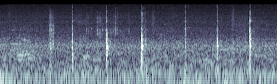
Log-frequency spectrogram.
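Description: Hatchet striking wood in short, sharp blows, about two a second, as a length of wood is trimmed at a chopping block.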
